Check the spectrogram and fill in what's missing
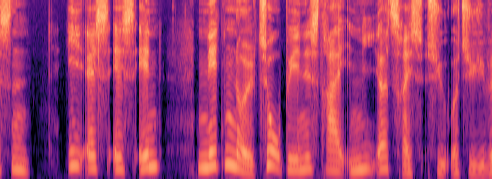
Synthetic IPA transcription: sn̩ | iʔesesen | ne̝d̥n̩nɔ̽lt͡sʰo̝̰ːb̥e̝nəsd̥ʁɑ̈ɪ̰niːɒt͡sʰʁasːyʊɒ̽t͡sʰyːʋə

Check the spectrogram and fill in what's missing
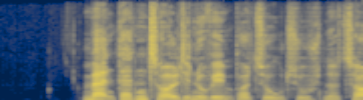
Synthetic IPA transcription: mæn̰d̥æd̥ent͡sʰɒ̽ld̥əno̝ʋem̰b̥ɐt͡sʰo̝̰ːt͡sʰṵːsn̩ɒ̽t͡sʰɒ̽

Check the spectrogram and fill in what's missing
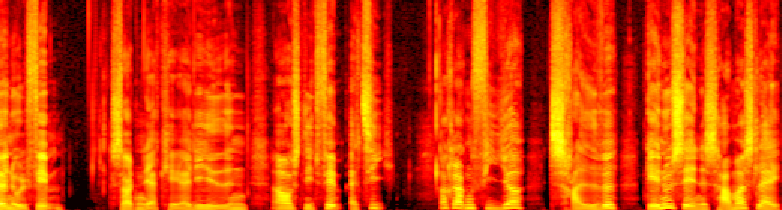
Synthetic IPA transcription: ɐnɔ̽lfem̰ | sɒ̽d̥n̩æɐkʰeɐlihe̝ð̞̰ˠn̩ | ʔɑ̈ʊsnid̥fem̰æt͡sʰḭː | ʔɒ̽kʰlɒ̽ɡ̥n̩fiːɐ | t͡sʰʁaðˠʋə | ɡ̥enuðˠsen̰əshɑ̈mɐslɛ̰ɪ

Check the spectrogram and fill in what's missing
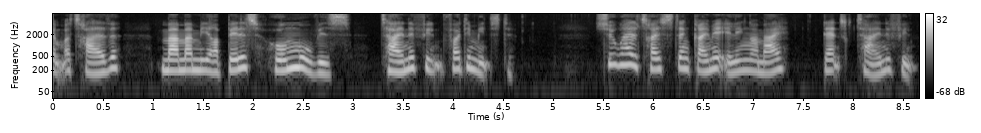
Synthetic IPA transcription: emɒ̽t͡sʰʁɑð̞ˠʋə | mɑ̈mæmiʁɑ̈b̥elshɔmːuʋiðˠs | t͡sʰɑ̈ɪnəfil̰mfɒ̽d̥e̝me̝nsd̥ə | syʊ̰hælt͡sʰʁasd̥enɡ̥ʁɛməʔele̝ŋɒ̽mɑ̈ɪ̰ | d̥æn̰sɡ̥̚t͡sʰɑ̈ɪnəfil̰m

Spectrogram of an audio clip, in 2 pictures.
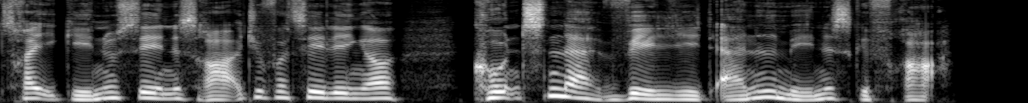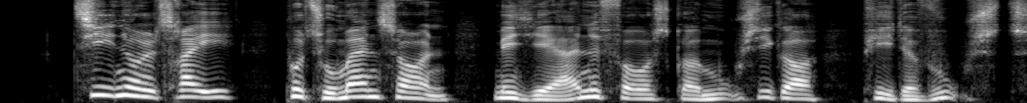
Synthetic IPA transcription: t͡sʰʁɛ̰ːɡ̥enusenəsʁɑ̈ːd̥jo̝fɒ̽t͡sʰel̰e̝ŋɐ | kʰɔ̽n̰sn̩æʋeljəe̝d̥ænð̩ˠmenəsɡ̥əfʁɑ̈ | t͡sʰḭːnɔ̽lt͡sʰʁɛ̰ː | pʰɒ̽t͡sʰo̝mænsɒ̽n̰ | mejæɐnəfɒːsɡ̥ɐːmṵːsiɡ̥ɐ | pʰe̝̰ːd̥ɐʋṵːsd̥

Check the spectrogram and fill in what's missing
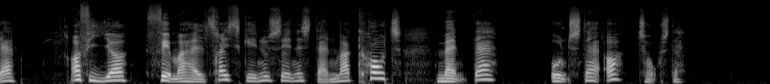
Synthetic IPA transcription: æ | ʔɒ̽fiːɐ | fem̰ɒ̽ɦælt͡sʰʁɛsɡ̥enuðˠsen̰əsd̥ænmɑ̈ːɡ̥ʰɒːd̥ | mæn̰d̥æ | ʔɔ̽n̰sd̥æʔɒ̽t͡sʰɒ̰ːsd̥æ

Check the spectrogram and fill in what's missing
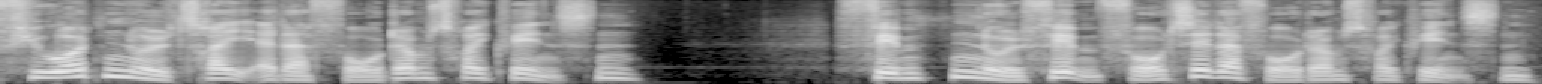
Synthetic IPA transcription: fjo̝ɐd̥n̩ːɔ̽lt͡sʰʁɛ̰ːæɐd̥ɑ̈fɒːd̥ɒ̽msfʁɛkʰʋen̰sn̩ | femd̥n̩ːɔ̽lfem̰fɒːd̥sed̥ɐfɒːɾ̥ɒ̽msfʁɛkʰʋen̰sn̩

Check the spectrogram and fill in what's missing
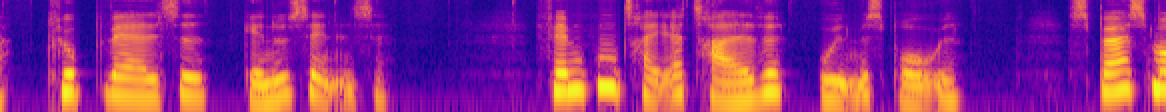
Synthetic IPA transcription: kʰlub̥ʋæɐlsəð̰ˠɡ̥enuð̞ˠsen̰l̩sə | femd̥n̩t͡sʰʁɛ̰ːʔɒ̽t͡sʰʁɑð̞ˠʋəuð̞̰ˠmesb̥ʁɔ̽ʊ̰ð̩ˠ | sb̥ɶɐsmɔ

